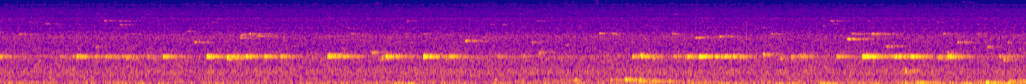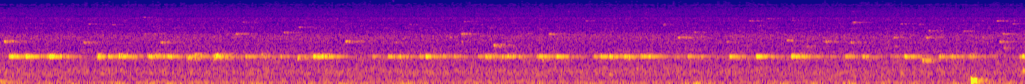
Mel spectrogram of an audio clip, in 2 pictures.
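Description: Near silence: faint room tone, with a faint steady whine that flickers and scattered tiny blips.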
